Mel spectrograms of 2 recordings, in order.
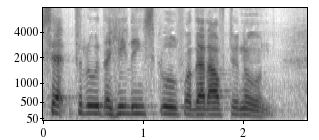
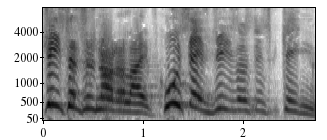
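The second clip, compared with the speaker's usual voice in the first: high, loud demonic voice, hurled out in shouts; 6 semitones higher, 6 dB louder than usual. Retelling a man whose voice the demons used, imitating a demonic shouting voice. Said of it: "shouting out all those things which is from a demonic voice".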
